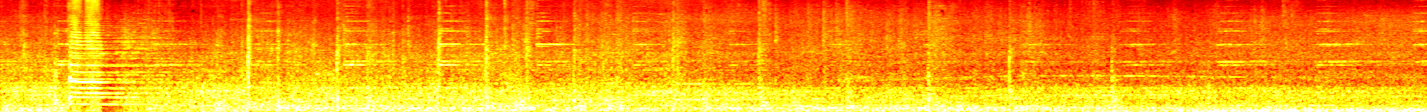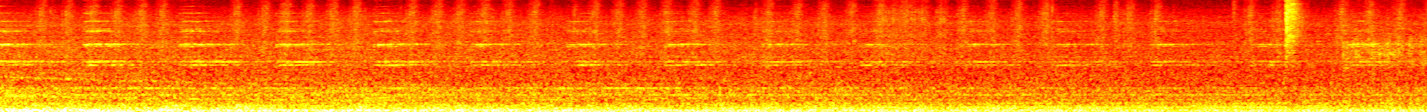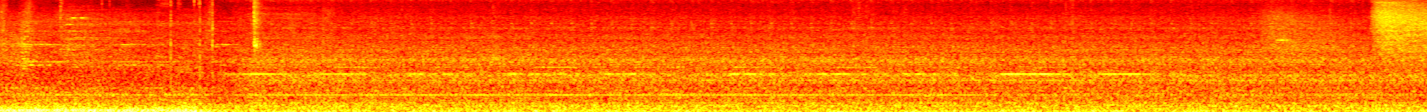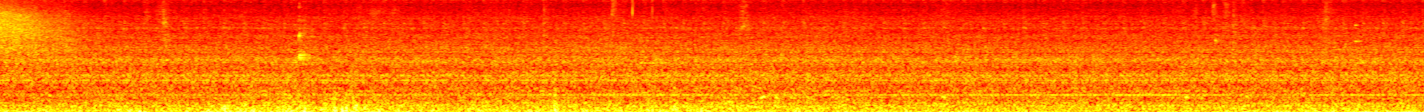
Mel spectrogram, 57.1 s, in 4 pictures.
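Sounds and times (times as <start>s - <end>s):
distant train hum: 0.0s - 57.0s
train rumble with whining tones: 0.0s - 57.0s
air hiss: 41.2s - 43.6s.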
